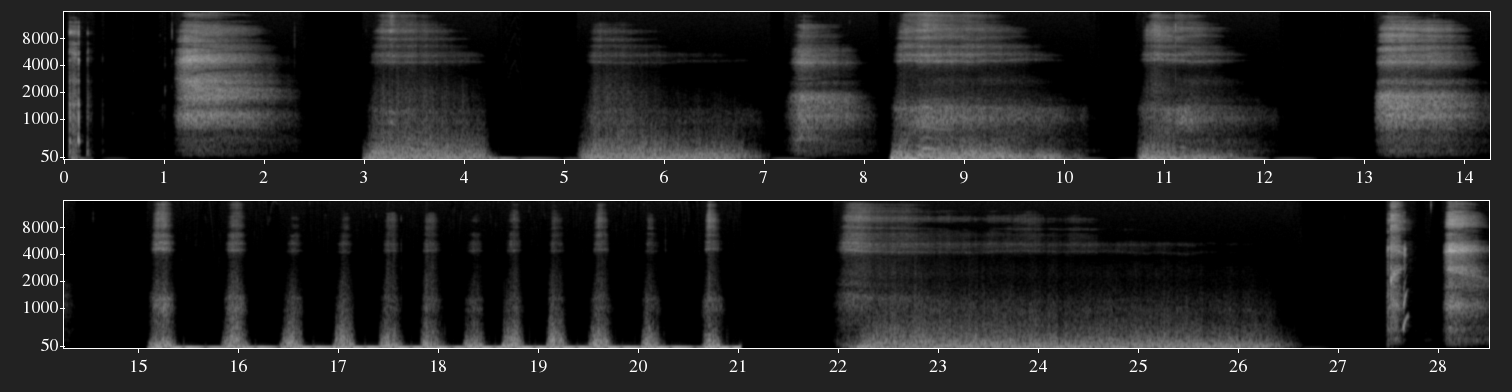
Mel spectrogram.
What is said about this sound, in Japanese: 吐息で耳よくくすぐりの刑だよ。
